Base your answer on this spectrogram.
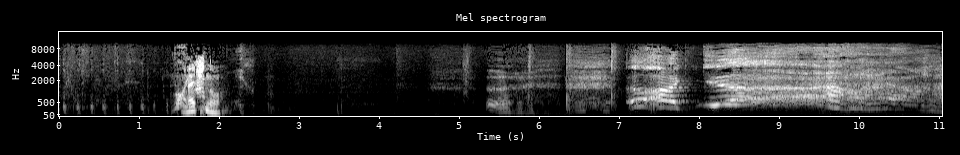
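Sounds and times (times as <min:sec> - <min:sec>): person wailing: 0:07.1 - 0:11.0.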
